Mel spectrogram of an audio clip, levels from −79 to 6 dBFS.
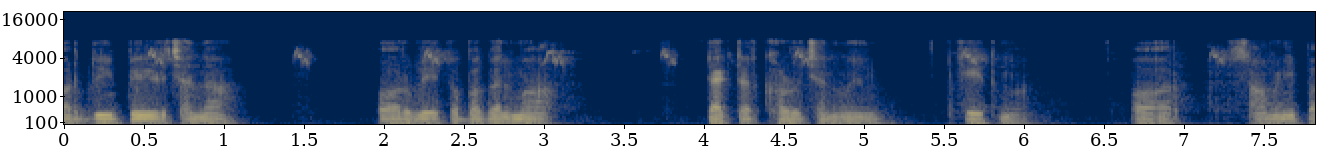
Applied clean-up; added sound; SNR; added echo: neural mask model RNNoise.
